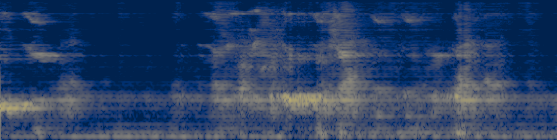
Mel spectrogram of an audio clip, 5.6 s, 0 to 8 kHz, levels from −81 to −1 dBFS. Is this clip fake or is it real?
fake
